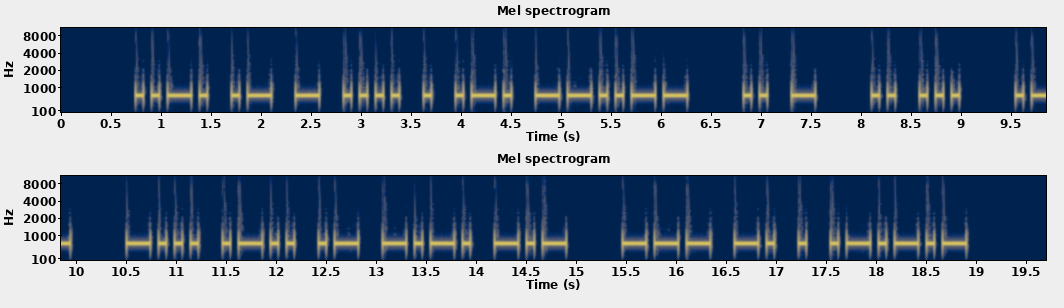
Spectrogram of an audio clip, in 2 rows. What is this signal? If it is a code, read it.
Morse code, heard as a keyed tone, about 15 wpm, 700 Hz. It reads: FATHER, IT IS A BLACK ONE.
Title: Sentences from Top 1000 Words - Review Part 2 - 15wpm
